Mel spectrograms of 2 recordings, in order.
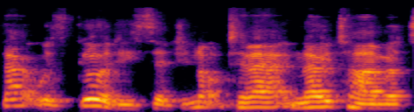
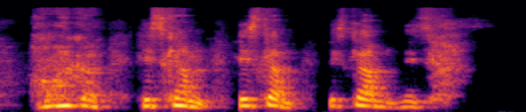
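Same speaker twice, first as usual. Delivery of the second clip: frantic, high, rattled-off, panicked repetition; 5 semitones higher than usual. Retelling a young lad's words as an intruder broke in: imitating a panicking lad.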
